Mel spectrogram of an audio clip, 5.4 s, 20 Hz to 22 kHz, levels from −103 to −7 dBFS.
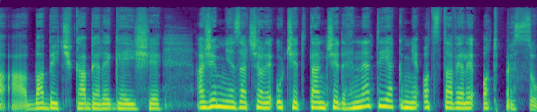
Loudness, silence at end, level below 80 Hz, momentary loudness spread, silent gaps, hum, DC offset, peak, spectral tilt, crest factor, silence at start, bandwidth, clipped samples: -19 LUFS; 0 s; -62 dBFS; 8 LU; none; none; under 0.1%; -4 dBFS; -6 dB/octave; 14 dB; 0 s; 16.5 kHz; under 0.1%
